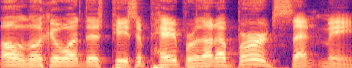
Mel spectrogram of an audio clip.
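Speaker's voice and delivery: put-on sarcastic reading. Retelling how other players read out the ad, imitating sarcastic reading. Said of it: "in, like, a sarcastic way where they're like".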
